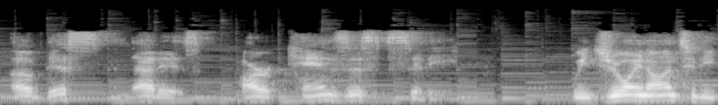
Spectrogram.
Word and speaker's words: Arkansas City: But now we're finally in an area that I know about, so I know the correct pronunciation of this, and that is Arkansas City.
